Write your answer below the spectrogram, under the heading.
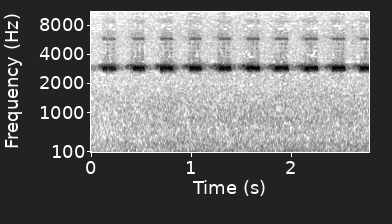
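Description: A snowy tree cricket chirps steadily, about eleven even, high-pitched pulses in quick metronomic rhythm, fairly close and clear over a faint background hiss, with no talking.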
